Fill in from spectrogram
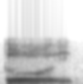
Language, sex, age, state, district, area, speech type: Urdu, male, 18-30, Bihar, Purnia, rural, conversation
